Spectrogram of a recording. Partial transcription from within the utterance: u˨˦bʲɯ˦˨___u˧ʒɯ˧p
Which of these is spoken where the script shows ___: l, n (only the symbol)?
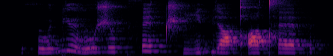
l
